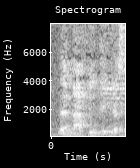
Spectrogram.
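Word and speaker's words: Ramapithecus: ठीक है, रैमापिथेकस नाम था, इसका प्रोनाउंसिएशन यही है।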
